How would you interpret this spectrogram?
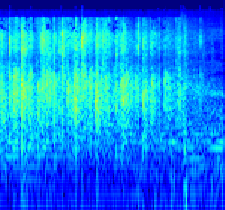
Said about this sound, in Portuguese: Eu sou muito feliz de ter vocês como público e uma salva de palmas para o meu público! Com gritinhos, com gritinhos.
